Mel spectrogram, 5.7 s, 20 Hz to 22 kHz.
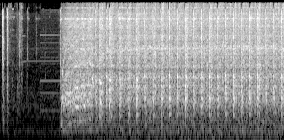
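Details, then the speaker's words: Mazda RX-8 rotary that shut off while parking, running on fuel-injector-cleaner mix after sitting, battery kept on charge; starter churns about three beats a second with ragged uneven firing and smoke but never catches; crank-no-start, owner suspects flooding. "It's starting a little bit more livelier. I was keeping it on charge while I was gone. Smoking a little bit. Just can't get it to catch. Chugging along, smoking."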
